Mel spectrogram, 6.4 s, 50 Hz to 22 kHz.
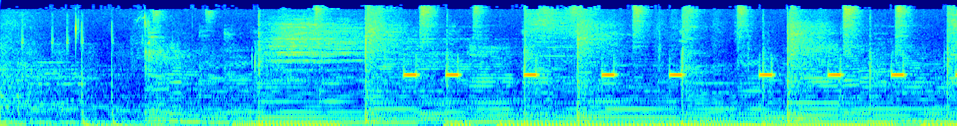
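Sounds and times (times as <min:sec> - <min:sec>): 
dense loud music: 0:00.0 - 0:06.3
electronic keypad beeps of a phone number being dialed: 0:02.7 - 0:06.3.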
